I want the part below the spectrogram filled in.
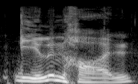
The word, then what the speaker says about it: Gyllenhaal: Or actually, as it should probably be pronounced, as it's a Swedish name, Gyllenhaal.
